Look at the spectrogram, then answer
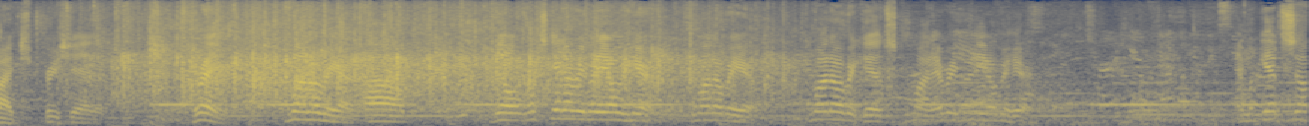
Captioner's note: applause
